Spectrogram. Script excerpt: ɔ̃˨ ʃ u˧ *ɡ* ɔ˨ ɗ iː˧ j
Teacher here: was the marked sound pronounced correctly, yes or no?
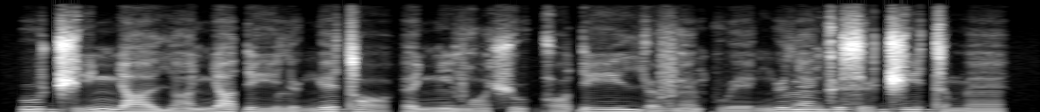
yes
